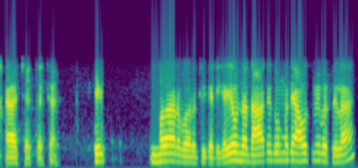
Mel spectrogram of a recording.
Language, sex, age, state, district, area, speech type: Marathi, male, 45-60, Maharashtra, Akola, rural, conversation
